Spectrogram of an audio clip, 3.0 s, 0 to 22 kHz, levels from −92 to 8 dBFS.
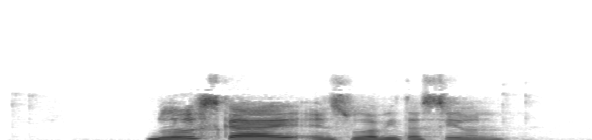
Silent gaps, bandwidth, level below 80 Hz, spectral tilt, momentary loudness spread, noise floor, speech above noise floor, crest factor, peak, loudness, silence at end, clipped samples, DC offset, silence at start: none; 10.5 kHz; -72 dBFS; -2 dB/octave; 14 LU; -83 dBFS; 63 dB; 18 dB; -4 dBFS; -20 LUFS; 0.45 s; under 0.1%; under 0.1%; 0.75 s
